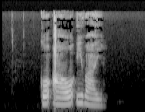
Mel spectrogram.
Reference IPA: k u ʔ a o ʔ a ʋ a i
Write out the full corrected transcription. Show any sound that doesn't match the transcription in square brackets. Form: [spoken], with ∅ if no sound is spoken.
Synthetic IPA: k [o] ʔ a o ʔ [i] ʋ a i

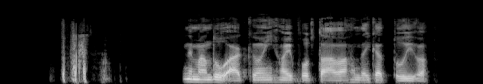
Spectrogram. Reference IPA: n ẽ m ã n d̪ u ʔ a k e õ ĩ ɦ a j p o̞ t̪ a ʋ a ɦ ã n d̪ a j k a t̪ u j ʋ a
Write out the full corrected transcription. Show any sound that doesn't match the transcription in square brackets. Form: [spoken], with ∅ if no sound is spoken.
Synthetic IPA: n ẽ m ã n d̪ u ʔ a k e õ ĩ ɦ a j p o̞ t̪ a ʋ a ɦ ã n d̪ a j k a t̪ u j ʋ a

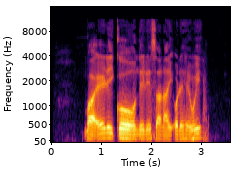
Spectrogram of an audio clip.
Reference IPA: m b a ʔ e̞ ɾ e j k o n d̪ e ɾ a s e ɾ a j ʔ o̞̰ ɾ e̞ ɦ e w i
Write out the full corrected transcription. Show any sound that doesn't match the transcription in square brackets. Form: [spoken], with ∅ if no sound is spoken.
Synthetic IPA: m b a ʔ e̞ ɾ e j k o n d̪ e ɾ [e] s [a] ɾ a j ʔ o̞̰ ɾ e̞ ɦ e w i

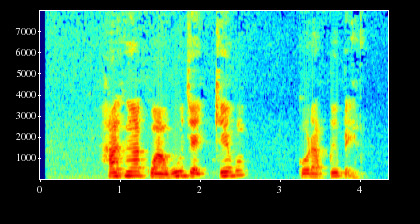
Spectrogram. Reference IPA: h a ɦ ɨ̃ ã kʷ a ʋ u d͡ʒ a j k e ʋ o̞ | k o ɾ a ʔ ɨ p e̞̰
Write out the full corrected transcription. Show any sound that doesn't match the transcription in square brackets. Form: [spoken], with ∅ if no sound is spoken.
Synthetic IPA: h a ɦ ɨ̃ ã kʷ a [w] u d͡ʒ a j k e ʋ o̞ | k o ɾ a [p] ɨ p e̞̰

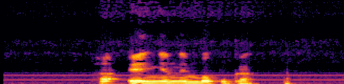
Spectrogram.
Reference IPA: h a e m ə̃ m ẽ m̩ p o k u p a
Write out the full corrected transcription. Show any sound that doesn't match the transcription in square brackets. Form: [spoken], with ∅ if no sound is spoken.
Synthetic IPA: h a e [ɲ] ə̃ [n] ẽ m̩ [b] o [p] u [k] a

